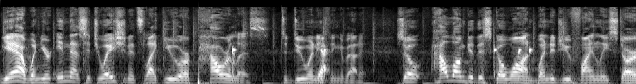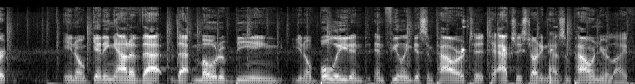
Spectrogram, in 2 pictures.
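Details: Adult male; normal speech.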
